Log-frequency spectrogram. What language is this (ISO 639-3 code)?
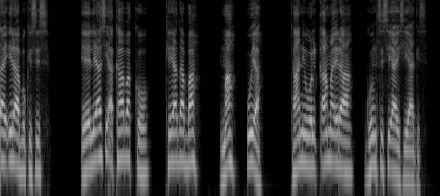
gof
